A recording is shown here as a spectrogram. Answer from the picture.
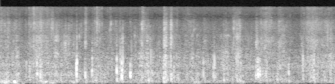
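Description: Faint footsteps crunching over dry, matted grass: a string of small irregular crackles and soft clicks.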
